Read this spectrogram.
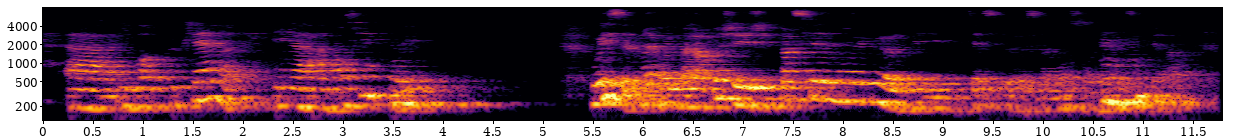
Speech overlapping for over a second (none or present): none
